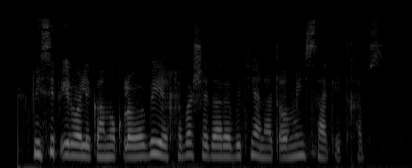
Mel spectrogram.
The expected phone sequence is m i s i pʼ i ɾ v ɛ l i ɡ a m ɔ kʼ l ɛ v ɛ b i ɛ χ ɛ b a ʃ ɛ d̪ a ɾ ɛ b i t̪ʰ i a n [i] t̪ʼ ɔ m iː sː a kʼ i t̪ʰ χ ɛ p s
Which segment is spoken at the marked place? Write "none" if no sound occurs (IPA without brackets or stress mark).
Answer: a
